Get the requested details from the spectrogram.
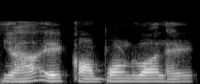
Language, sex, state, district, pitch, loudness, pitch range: Hindi, male, Telangana, Hyderabad, 140 Hz, -15 LUFS, 135-145 Hz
